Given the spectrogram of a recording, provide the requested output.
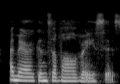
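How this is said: The stress falls on the word races. "you might expect somebody to say Americans of all races, because races is the noun"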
